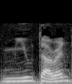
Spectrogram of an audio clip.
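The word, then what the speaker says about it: mutorrent (µTorrent): En fait, ça se prononce mutorrent parce que c'est comme le petit U en mathématiques, quelque chose.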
